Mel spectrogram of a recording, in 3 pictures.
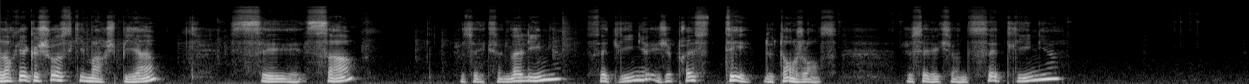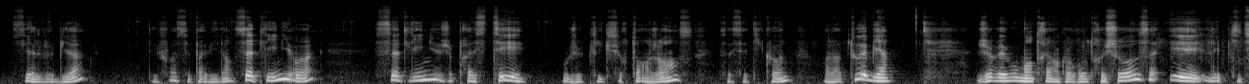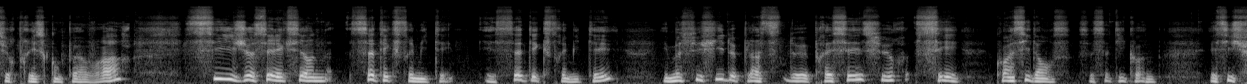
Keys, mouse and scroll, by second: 3.0 click, 5.9 click, 7.2 t, 14.6 click, 16.3 click, 20.0 t, 22.4 click, 23.0 click, 23.8 scroll up 1, 24.3-24.6 scroll down 1, 27.1 click, 28.4 click, 31.0 click.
